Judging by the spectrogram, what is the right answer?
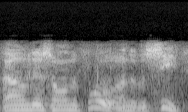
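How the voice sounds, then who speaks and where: An actor playing a practical, matter-of-fact police chief in an old radio drama, speaking in plain, clipped phrases. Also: male voice, a little high, big pitch swings, brisk. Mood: brisk. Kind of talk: 1940s-50s radio drama acting. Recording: dull old radio recording, faint hiss.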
